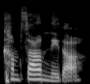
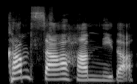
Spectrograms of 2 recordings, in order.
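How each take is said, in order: First: It is said quickly without the h sound. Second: It is said carefully with the h sound.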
